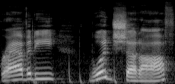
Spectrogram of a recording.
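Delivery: plain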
